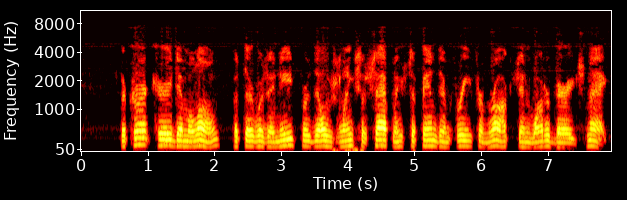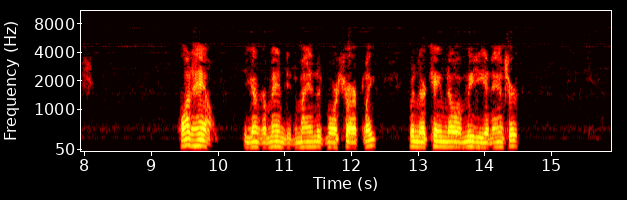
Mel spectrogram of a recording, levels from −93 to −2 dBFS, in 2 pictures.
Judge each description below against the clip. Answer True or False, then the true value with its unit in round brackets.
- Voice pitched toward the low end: True (120 Hz)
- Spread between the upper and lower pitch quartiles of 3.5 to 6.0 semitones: False (2.8 semitones)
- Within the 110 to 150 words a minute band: True (145 wpm)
